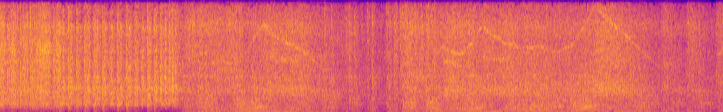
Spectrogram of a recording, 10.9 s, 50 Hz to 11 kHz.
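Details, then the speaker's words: 50-year-old Van Diemen Formula Ford race car, first start in 30 years after rebuild: catches right away, then revs climb and fall cleanly in repeated blips with a crisp, even bark; healthy. "nice one but she starts on the button"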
